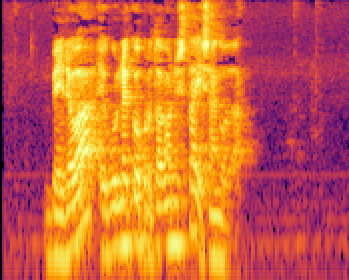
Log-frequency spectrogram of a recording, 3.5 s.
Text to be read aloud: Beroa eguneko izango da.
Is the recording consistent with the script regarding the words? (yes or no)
no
